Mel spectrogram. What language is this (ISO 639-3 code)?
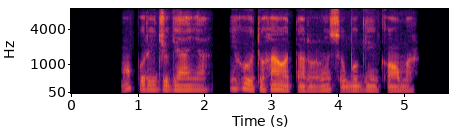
ibo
